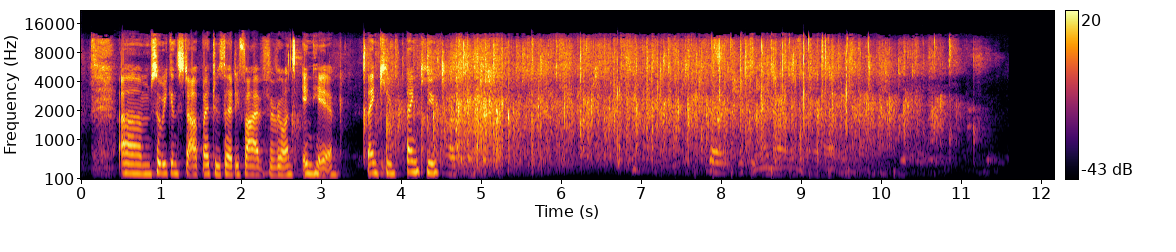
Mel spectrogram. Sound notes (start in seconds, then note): 5.4 audience applauds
